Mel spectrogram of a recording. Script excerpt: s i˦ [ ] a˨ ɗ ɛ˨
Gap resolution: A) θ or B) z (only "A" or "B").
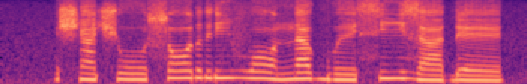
B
